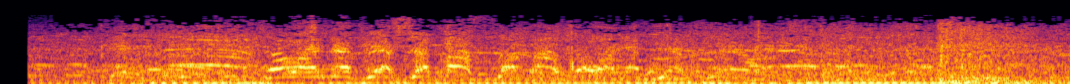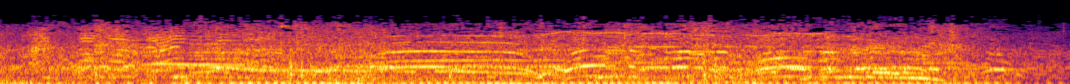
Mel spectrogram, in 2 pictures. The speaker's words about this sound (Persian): پس از اون در بازگشت فضای شهر مهابات کاملا در واقع به یک جور زد و خورد خیابانی بسیار گسترده تبدیل شد. ویدیوهای منتشر شده به تناوب صدای تیراندازی در اون به آشکارا به گوش میرسه، از جمله این ویدیو که الان صداشو میشنویم.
